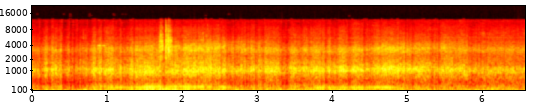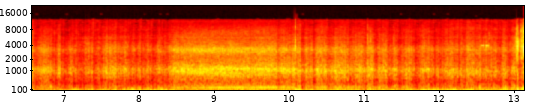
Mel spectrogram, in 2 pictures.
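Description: Road traffic: cars passing one after another, their engine and tyre noise swelling and fading three times, over a steady low rumble.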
